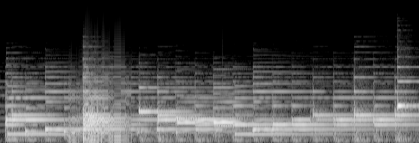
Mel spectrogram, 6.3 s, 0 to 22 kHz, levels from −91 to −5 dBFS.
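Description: From 1.03 to 1.98 s the sound turns into a rigid, metallic buzz pitched at 100 Hz. This is robotic sound from repeated short buffers, likely caused by starved playback looping a 10 ms slice over most of that stretch. From 3.34 s to the end, the sound becomes thin, bright and hissy because pre-emphasis was left on: a 50 µs FM-style treble boost, about 11 dB at 10 kHz, was never undone.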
